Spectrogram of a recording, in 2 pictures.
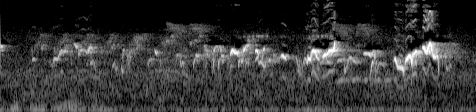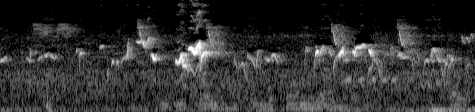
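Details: Red-whiskered bulbul, a male held in a trap in a cashew garden, delivers a busy string of chirpy whistled notes that build into louder bubbling phrases, with a quiet background.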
